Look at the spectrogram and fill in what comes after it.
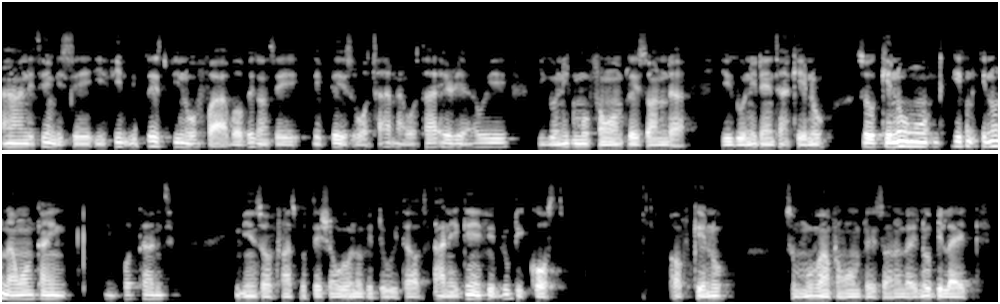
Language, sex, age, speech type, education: Nigerian Pidgin, male, 30-45, spontaneous, tertiary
